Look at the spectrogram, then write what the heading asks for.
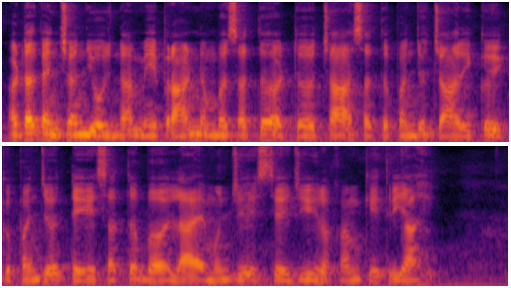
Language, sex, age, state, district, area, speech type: Sindhi, male, 18-30, Maharashtra, Mumbai Suburban, urban, read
